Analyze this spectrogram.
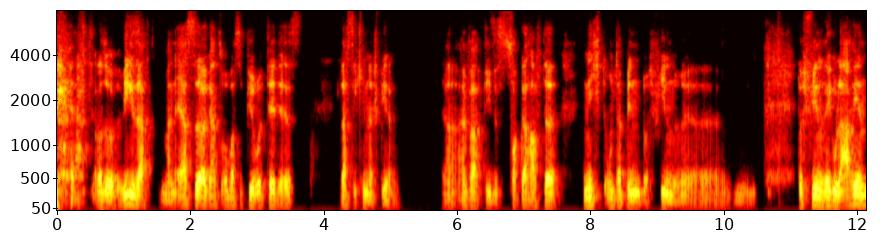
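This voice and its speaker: With long, frequent pauses, a man speaks at a fairly slow pace and a fairly low pitch. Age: 50s. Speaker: youth football coach and author. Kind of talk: podcast interview. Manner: halting, many fillers.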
